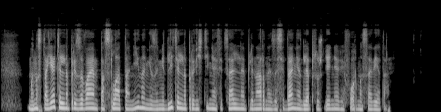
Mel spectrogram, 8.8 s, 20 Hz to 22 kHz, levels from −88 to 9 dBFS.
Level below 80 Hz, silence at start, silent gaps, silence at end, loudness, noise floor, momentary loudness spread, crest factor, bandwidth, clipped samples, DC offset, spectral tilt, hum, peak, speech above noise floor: -54 dBFS; 0.1 s; none; 1.05 s; -19 LUFS; -76 dBFS; 8 LU; 16 dB; 9.2 kHz; under 0.1%; under 0.1%; -6 dB/octave; none; -2 dBFS; 58 dB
